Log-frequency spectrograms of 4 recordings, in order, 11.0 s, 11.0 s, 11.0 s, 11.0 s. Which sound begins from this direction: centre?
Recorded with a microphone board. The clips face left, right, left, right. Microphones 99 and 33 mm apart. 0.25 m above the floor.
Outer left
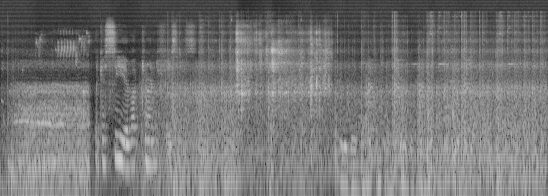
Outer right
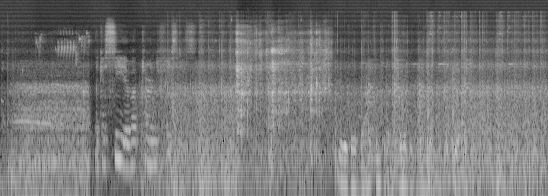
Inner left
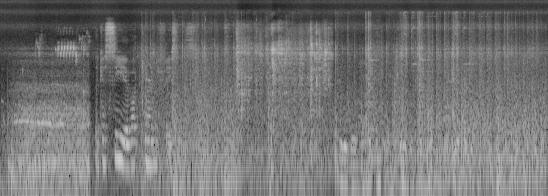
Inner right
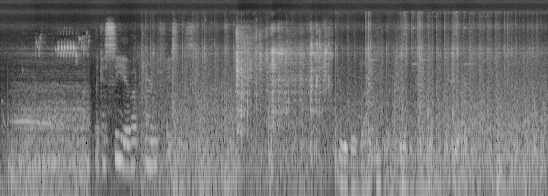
A bird, at 0.2 s.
